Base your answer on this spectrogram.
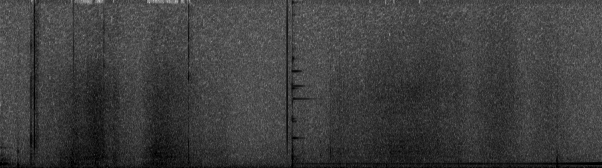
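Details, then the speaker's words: Tuning fork hearing test in a roleplay cranial nerve exam: a sharp metallic strike, then a steady pure hum as the fork is placed behind the ear, then near the ear canal. "So first I will put it behind your ears and then I will put it a little bit closer to the ear itself to the ear canal and you are actually going to tell me when you can't feel the vibration or hear the sound anymore."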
